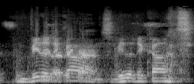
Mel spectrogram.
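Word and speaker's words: Viladecans: but Valladecans, or is that right? Valladecans? – Villa de Cans.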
